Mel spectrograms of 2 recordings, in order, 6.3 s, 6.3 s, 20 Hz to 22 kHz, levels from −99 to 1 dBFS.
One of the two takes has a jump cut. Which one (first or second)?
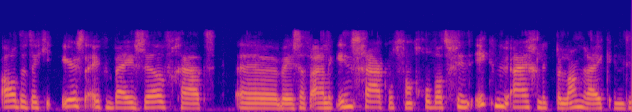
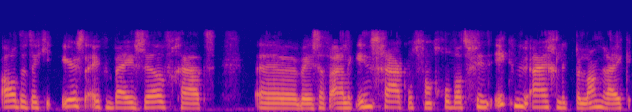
first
